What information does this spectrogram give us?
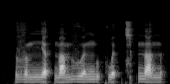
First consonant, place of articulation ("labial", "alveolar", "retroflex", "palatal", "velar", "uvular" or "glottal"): labial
